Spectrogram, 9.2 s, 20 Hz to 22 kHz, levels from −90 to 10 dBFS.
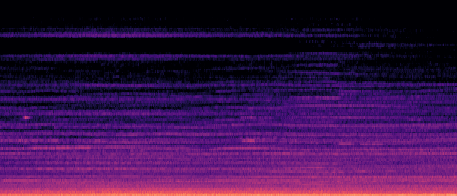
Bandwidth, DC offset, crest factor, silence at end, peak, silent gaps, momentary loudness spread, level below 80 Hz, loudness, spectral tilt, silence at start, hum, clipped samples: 9.4 kHz; under 0.1%; 12 dB; 0 s; -4 dBFS; none; 6 LU; -18 dBFS; -18 LUFS; -8 dB/octave; 0 s; none; under 0.1%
